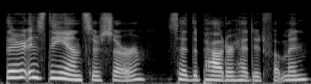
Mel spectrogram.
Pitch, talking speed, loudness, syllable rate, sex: 225 Hz, 190 wpm, -18 LUFS, 5.8 syllables/s, female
